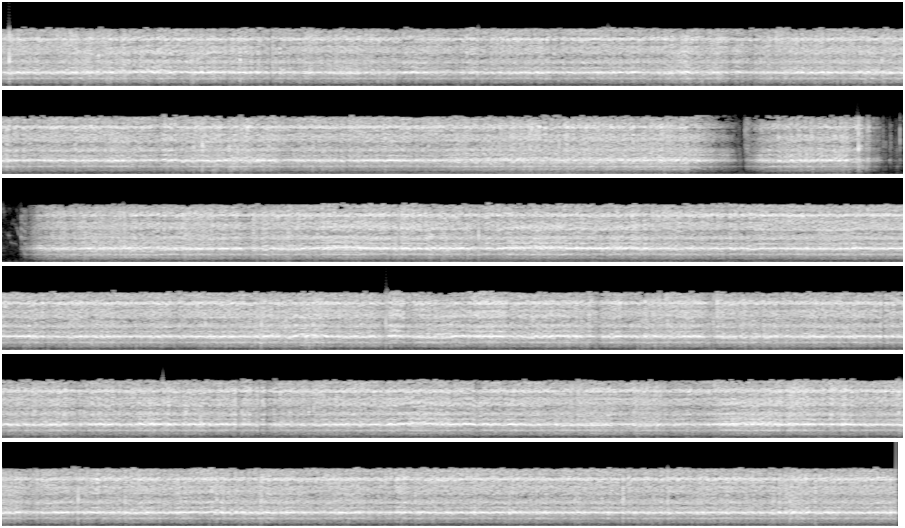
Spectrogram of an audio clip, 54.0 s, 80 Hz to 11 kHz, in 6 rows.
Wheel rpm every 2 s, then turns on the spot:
160, 170, 160, 160, 160, 160, 160, 160, 80, 100, 160, 160, 160, 160, 160, 160, 160, 170, 160, 160, 160, 160, 160, 160, 160, 160, 160.
none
